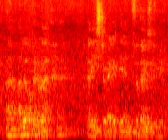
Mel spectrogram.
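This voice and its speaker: Fairly quick speech with lively intonation comes through noticeable background noise. Audible room echo is present as well. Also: man. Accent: English. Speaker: materials science professor. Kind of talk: lecture. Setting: stage with audience. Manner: fast.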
